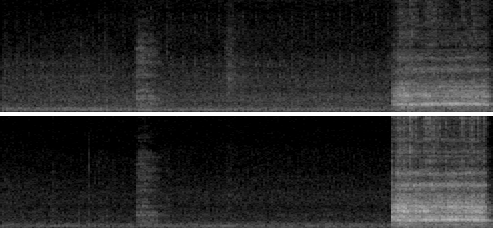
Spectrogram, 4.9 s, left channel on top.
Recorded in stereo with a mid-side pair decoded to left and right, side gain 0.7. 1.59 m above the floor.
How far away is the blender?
About 1.0 m.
